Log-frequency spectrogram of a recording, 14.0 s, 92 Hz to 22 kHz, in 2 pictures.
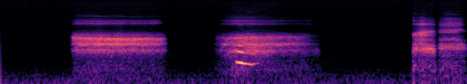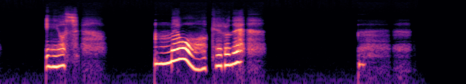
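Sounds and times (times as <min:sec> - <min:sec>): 
person breathing deeply: 0:01.1 - 0:02.5, 0:03.3 - 0:04.8, 0:12.4 - 0:13.3
speech: 0:03.5 - 0:04.0, 0:07.7 - 0:08.3, 0:09.6 - 0:10.8.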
